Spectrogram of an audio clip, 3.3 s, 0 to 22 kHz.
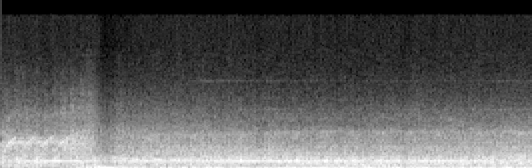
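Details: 2008 Dodge 2500 6.7L Cummins, 122k miles, first start after replacing injectors and injector tubes for rough running and low power, injectors bled: short crank, catches within a second, settles into even steady rumble; starts cleanly.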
